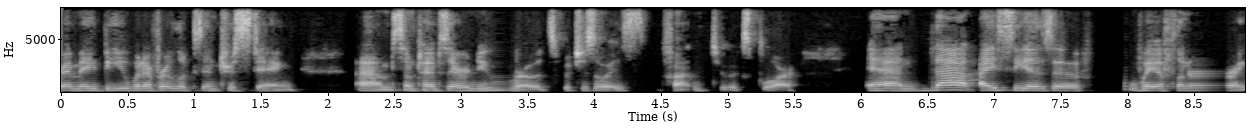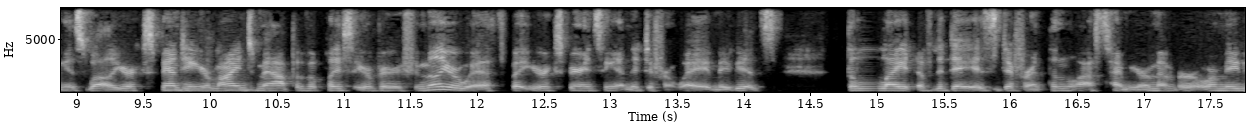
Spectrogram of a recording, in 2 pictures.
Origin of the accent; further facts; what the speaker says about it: Wisconsin, United States; moved away as an adult; now in New York, United States; growing up in the Midwest, we did a lot of Sunday drives.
